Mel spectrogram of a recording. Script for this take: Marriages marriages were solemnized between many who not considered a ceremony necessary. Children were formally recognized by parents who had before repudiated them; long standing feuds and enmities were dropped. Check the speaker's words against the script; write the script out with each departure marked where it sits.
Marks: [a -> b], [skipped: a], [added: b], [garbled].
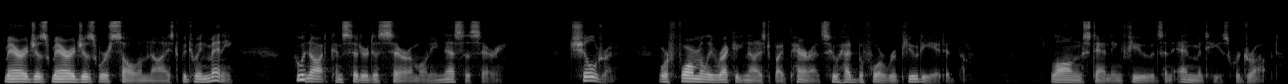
Marriages marriages were solemnized between many who not considered a ceremony necessary. Children were formally recognized by parents who had before repudiated them; long standing feuds and enmities were dropped.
